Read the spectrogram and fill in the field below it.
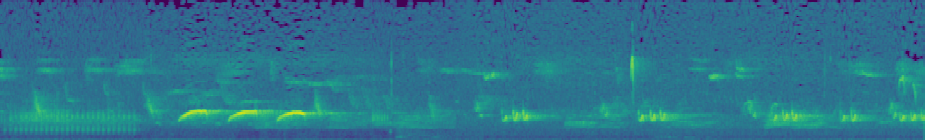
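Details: Nuthatch calling in the Wittlicher Senke: three sharp, upward-curving whistles close together, followed by softer, clipped high notes and rustling background noise.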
